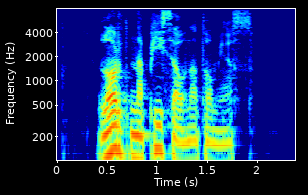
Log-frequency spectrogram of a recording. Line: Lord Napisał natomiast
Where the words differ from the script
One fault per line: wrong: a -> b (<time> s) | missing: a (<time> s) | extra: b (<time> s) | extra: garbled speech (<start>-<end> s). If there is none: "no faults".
no faults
